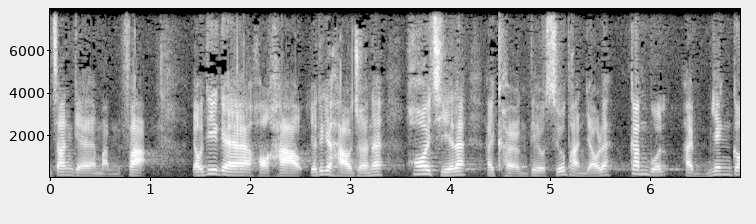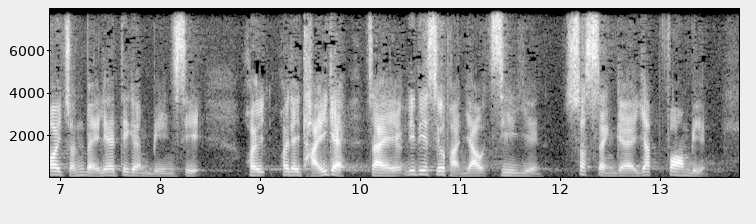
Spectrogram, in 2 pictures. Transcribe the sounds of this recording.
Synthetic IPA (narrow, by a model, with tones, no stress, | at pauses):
t͡sɐ˥nkɛː˧mɐ̰˨˩nfa̰ː˧ | jɐ˨˧wt̪̬iː˥kɛː˧hɔː˨k̚haː˨wjwt̪iː˥kɛ˧ɦaː˨wt͡sœː˨ŋlɛː˥ | hɔː˥jt͡sʰiː˨˥lɛː˥hɐ˨jkʰœː˨˩ŋt̪iː˨wsiː˨˥wpʰɐ˨˩ŋjɐ˨˧˥wlɛː˥kɐ˥npuː˨˥nhɐ˨jm̩˨˩jɪ˥ŋkɔː˥jt͡ʃɵ˨˥npe˨jliː˥ɐ˥t̪ːiː˥kɛː˧miː˨nsiː˨˧ | hɵ˧ɥhʰɵ˨˧ɥt̪e˨jt̪ʰɐ˨˥jkɛː˧t͡sɐ˨˩hɐ˨jniː˥t̪iː˥si˨˥wpʰɐ˨˩ŋjɐ˨˧wt͡siː˨˧jiː˨˩n | sɵ˥t̚sɪ˧ŋkɛː˧jɐ˥t̚fɔː˥ŋmiː˨n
